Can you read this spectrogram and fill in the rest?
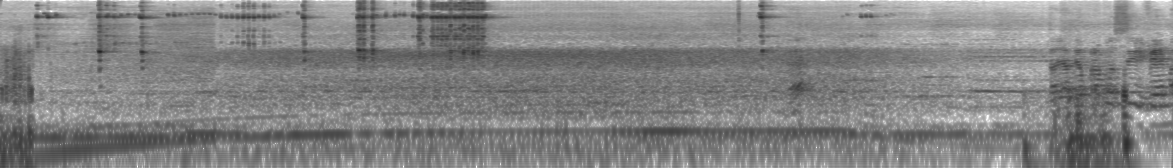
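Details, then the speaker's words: Britânia Turbo fan motor, run on a series test lamp: steady hum with irregular high chirps and dry scraping squeaks from a bushing with zero lubrication. "Tudo indica o seguinte. Claro que acabou a lubrificação, zero lubrificação."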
